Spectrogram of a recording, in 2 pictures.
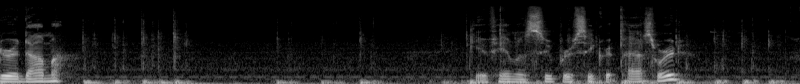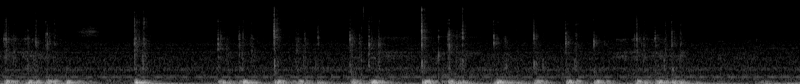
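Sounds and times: faint steady hum: 0:00.0 - 0:16.0
computer keyboard typing: 0:00.8 - 0:02.0, 0:02.8 - 0:03.8, 0:04.4 - 0:09.6, 0:10.2 - 0:14.9.

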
